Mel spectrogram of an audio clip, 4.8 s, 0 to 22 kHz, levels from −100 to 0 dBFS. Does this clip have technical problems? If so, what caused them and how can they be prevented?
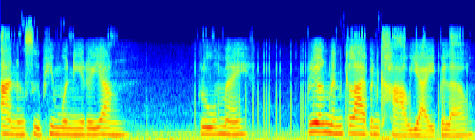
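Yes. Throughout the speech the treble sounds dull and flickers in and out, with a gritty grain over everything. This is likely Bluetooth SBC compression, which fits a bitrate around 80 kbps, leaving the top sub-bands with too few bits. Record over a wired connection or a higher-quality codec to prevent it.

From 1.95 to 4.68 s, a train of clicks ticks over the speech at about 12 per second, unevenly spaced, around thirty in all, peaking a few dB above the voice. Interference or a faulty connection injecting pulses is the likely cause. Shield cables and keep interfering equipment away to prevent it.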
